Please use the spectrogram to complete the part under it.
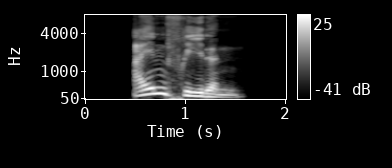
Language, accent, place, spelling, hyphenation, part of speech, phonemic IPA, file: German, Germany, Berlin, einfrieden, ein‧frie‧den, verb, /ˈaɪ̯nˌfʁiːdn̩/, De-einfrieden.ogg
- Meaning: to fence in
